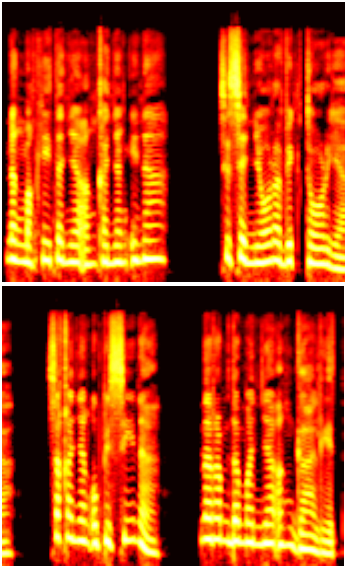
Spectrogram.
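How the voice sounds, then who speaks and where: A woman's voice: medium pitch, lively intonation, moderate pace, warm tone, no echo, studio quality. A woman narrating a scripted, melodramatic love story. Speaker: audio drama narrator.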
